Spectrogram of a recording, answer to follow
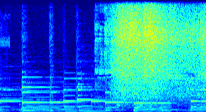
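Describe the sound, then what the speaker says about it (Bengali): Full fat milk is poured into semolina frying in ghee, setting off a broad, loud hiss and sizzle that swells over a musical backing. "এবারে দিলাম দু কাপ ফুল ফ্যাট মিল্ক"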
